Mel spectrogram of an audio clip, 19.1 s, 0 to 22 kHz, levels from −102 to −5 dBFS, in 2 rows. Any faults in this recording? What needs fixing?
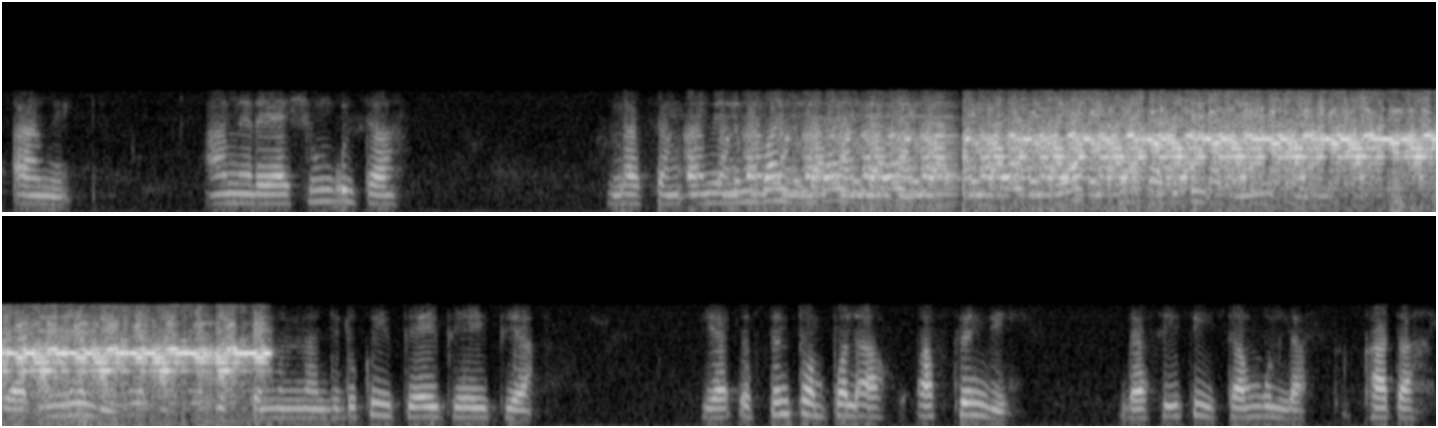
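Throughout the recording the speech has the buzzy, gravelly roughness of the GSM full-rate codec, and the band is held to roughly 250 Hz to 3.4 kHz, which fits the 13 kbps full-rate coder. It models the vocal tract and drives it with a sparse, regularly spaced pulse excitation, so the texture is a grainy buzz rather than the watery swirl of a modern low-bitrate codec or the dull muffling of a plain low-pass filter. To prevent it, carry the call over a wideband codec such as AMR-WB or Opus instead of GSM full rate.

Lost GSM frames break in at 2.24–2.27 s, 4.12–4.16 s, 6.24–6.41 s, 9.28–9.33 s, 10.92–10.99 s and 18.20–18.25 s. Each gap is bridged by repeating the last good frame, giving a brief rough, metallic ring. The 6.24 s cluster is worst, with about 140 ms lost in runs up to roughly 0.1 s. Unlike a dropout, no silence or click cuts in, and unlike a stutter, no sound is replayed. 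To prevent it, improve the radio link or add stronger channel error protection.

Feedback howl builds from 4.57 s to 11.43 s, a tone around 1.5 kHz that grows to about 12 dB above the speech, with a loop delay of about 0.4 s. Two devices in one room on the same call form a loop, and each pass through it adds level until only the loop's favoured frequency remains. Echo fades with each repeat, but this grows, and it stops only when the loop is broken. To prevent it, mute or disconnect all but one device sharing the room.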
